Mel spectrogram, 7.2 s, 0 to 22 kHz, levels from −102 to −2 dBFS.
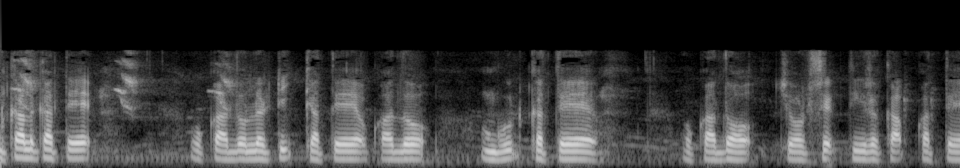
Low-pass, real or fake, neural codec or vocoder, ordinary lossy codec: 7.2 kHz; real; none; MP3, 48 kbps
